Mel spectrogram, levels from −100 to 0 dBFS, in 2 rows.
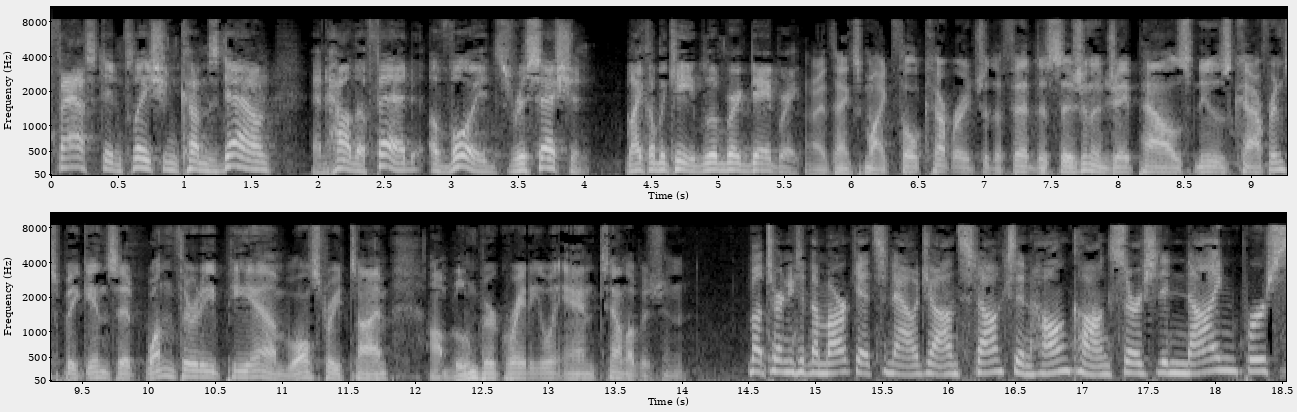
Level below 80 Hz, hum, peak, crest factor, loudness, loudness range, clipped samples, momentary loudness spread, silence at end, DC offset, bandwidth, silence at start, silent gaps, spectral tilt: -46 dBFS; none; -12 dBFS; 14 dB; -26 LUFS; 3 LU; under 0.1%; 6 LU; 0 s; under 0.1%; 8.8 kHz; 0 s; none; -4.5 dB/octave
